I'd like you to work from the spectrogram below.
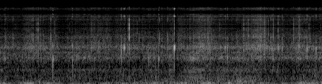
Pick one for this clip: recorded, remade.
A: recorded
